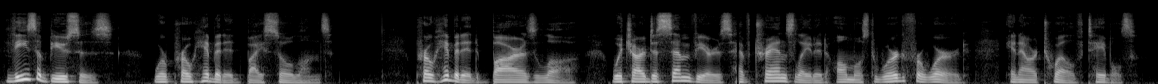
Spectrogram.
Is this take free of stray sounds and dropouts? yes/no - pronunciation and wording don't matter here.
no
